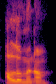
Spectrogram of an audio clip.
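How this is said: It is said the American way, aluminum. "Americans will say aluminum"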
